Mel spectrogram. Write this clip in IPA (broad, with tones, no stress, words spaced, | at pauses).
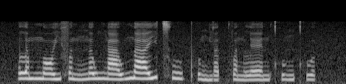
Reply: lɐ˧mn̪ɔː˨˧jfɐ˨n ŋɐ˧w ŋaː˨˥w n̪aː˨˥jt͡sʰuː˨pʰʊ˨˩ŋ jɐ˨˥t̚fɐ˨n lɛː˨˧nkʷʰɐ˧ŋkʷʰɐ˧k̚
